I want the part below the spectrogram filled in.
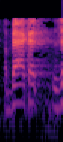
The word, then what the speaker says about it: Habakkuk: Isaiah, Jeremiah, Ezekiel, Daniel, Hosea, Joel, Amos, Obadiah, we'll skip Jonah, Micah, Nahum, Habakkuk, that's the correct way to pronounce it, Habakkuk, Zephaniah, Haggai, Zechariah, Malachi, and Revelation.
